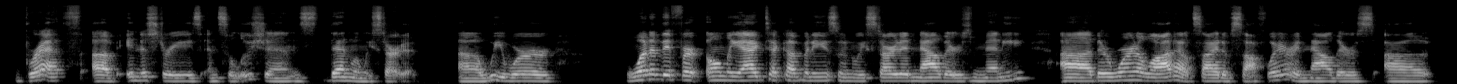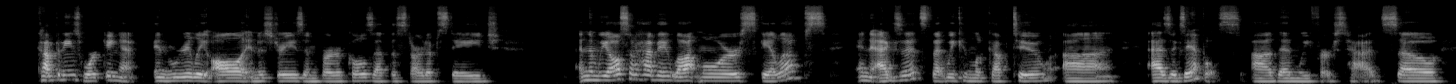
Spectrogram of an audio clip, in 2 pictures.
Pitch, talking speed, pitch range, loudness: 155 Hz, 160 wpm, 145-175 Hz, -25 LUFS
